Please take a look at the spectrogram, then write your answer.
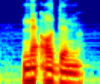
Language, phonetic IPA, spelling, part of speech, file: Polish, [nɛˈɔdɨ̃m], neodym, noun, Pl-neodym.ogg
